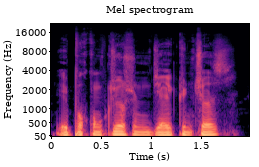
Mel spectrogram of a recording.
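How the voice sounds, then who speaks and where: A man reading a prepared text aloud in a slow, solemn way. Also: low voice, flat delivery, mellow, no room sound, studio quality.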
